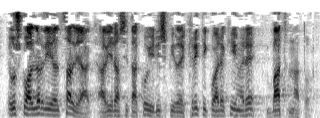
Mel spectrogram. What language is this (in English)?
Basque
